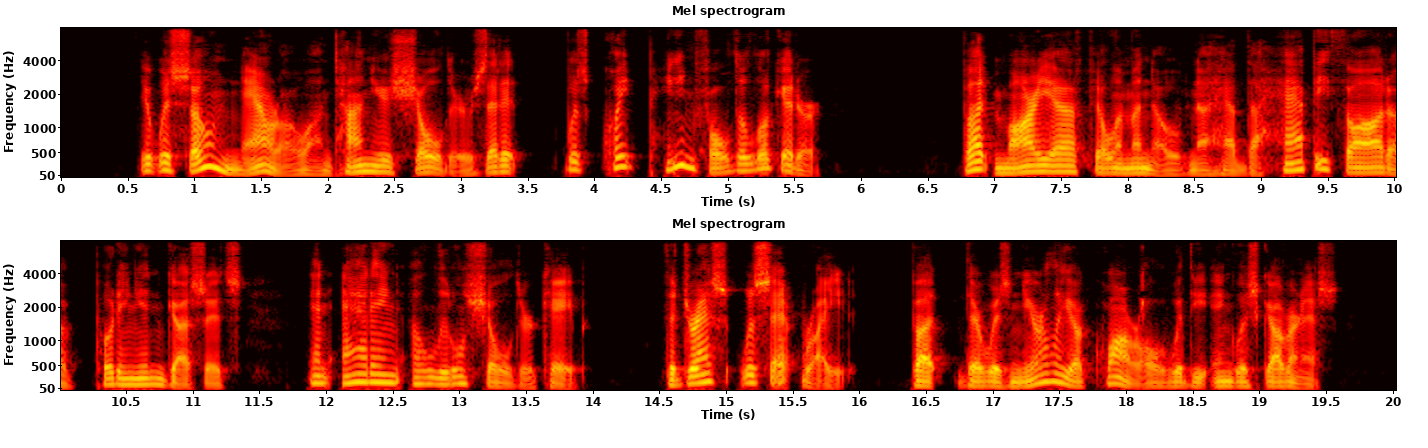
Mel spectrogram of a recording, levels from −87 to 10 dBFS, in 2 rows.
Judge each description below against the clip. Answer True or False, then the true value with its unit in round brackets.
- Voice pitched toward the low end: True (110 Hz)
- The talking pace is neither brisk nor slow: True (145 wpm)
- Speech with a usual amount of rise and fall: False (8.3 semitones)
